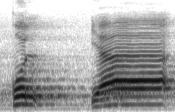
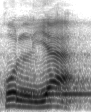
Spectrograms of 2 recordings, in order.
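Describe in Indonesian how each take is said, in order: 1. Ada jeda singkat setelah qul. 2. Qul langsung menyambung ke ya tanpa jeda. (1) "Ada berhenti sebentar. Nah, itu keliru" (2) "Mestinya qul ya"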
